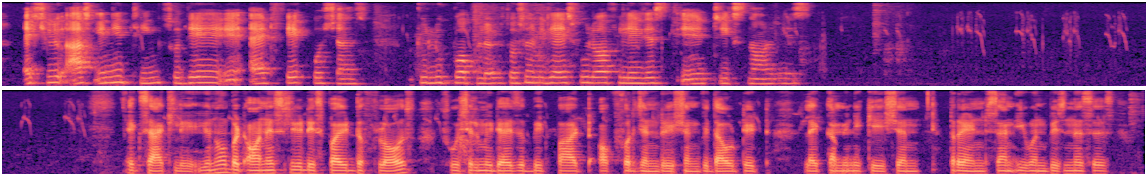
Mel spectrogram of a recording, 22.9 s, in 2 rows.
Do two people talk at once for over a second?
No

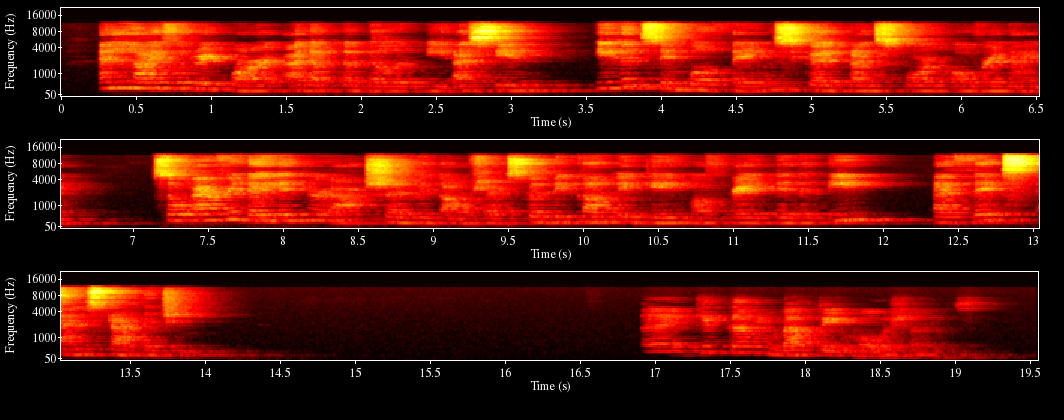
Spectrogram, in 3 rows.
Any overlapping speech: No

